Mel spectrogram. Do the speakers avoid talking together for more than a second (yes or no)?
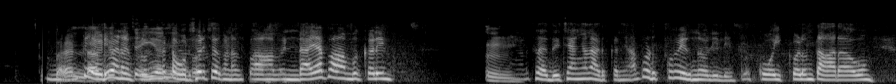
no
